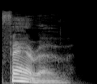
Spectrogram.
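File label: "pharaoh", English, British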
